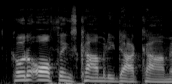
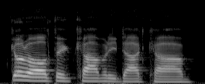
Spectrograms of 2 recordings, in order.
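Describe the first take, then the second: First: Said in the usual way. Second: Laughing through it. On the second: Real, not acted.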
